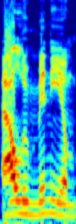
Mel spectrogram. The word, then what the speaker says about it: aluminium: So we were all out of aluminium foil at home. Does that trigger anyone when I say it, when I pronounce it like that?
